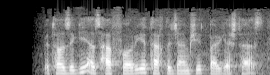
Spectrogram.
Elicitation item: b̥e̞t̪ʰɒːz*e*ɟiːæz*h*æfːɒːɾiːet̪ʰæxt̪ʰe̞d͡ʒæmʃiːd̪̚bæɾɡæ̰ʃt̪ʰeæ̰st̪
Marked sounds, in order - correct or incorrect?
correct, correct

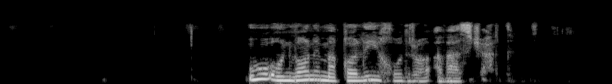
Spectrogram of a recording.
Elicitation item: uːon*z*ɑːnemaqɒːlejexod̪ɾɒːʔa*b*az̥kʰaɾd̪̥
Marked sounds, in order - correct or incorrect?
incorrect: v, incorrect: v

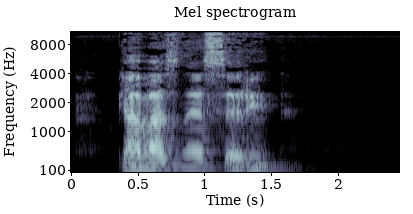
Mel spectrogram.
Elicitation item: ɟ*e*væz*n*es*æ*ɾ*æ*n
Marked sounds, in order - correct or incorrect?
incorrect: æ, correct, incorrect: e, incorrect: i

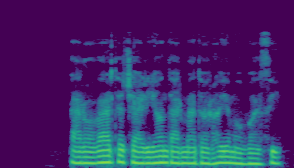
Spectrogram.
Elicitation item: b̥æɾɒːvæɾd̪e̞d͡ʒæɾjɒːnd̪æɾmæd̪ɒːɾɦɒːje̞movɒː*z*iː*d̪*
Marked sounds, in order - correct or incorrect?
correct, incorrect: none

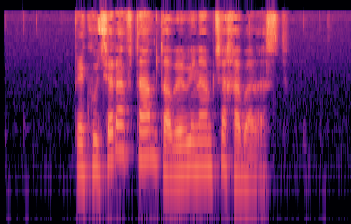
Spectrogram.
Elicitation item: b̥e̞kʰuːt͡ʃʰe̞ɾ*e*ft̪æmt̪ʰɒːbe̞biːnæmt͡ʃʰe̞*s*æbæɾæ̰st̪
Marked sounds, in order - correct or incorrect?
incorrect: æ, incorrect: x

